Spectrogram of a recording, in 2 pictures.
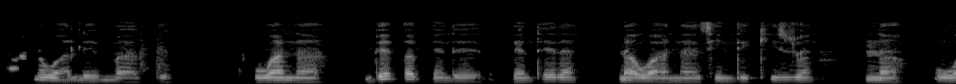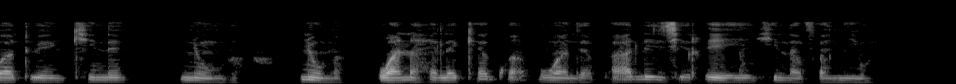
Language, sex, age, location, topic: Swahili, male, 25-35, Nakuru, education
